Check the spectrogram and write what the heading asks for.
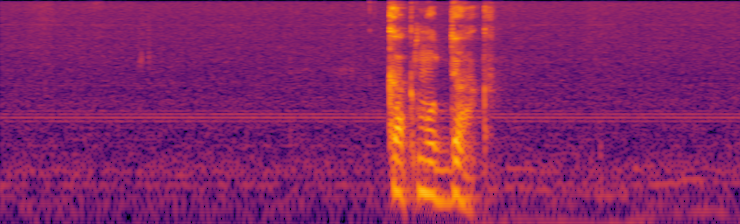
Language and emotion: Russian, angry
